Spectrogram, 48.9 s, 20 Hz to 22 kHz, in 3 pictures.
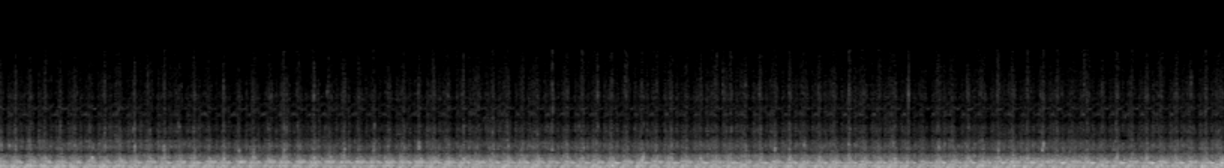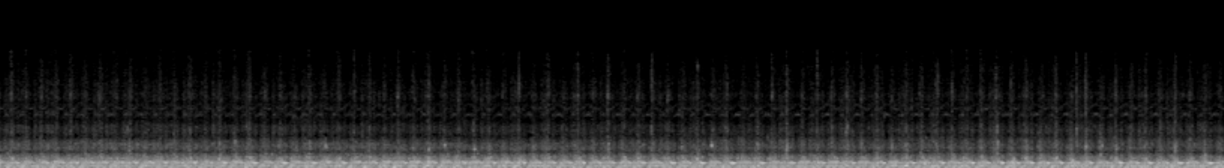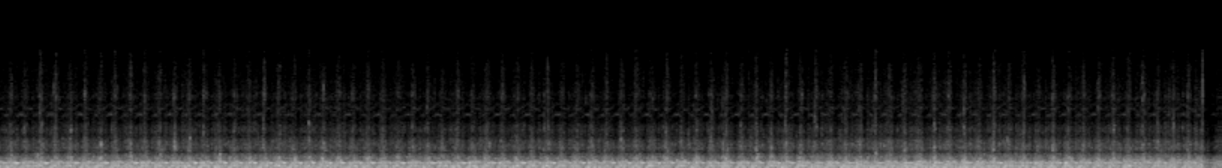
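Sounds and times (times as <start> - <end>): washing machine humming: 0.0 - 48.9.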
